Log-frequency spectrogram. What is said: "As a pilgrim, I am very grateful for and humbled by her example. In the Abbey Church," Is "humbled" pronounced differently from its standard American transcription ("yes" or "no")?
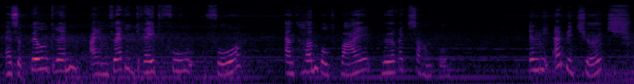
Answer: no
